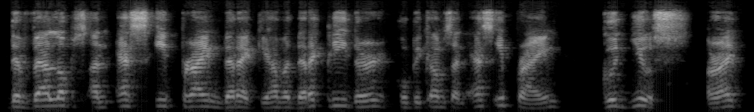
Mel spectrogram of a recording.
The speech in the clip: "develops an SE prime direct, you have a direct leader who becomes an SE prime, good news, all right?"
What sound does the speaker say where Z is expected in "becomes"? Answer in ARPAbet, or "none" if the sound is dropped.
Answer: S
